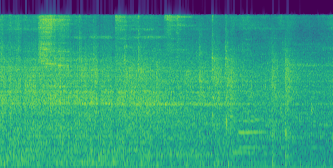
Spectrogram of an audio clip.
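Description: Passenger train coaches rolling past on the rails: a heavy rumble of wheels clicking over rail joints, with a thin steady high whine from the wheels. The rumble eases slightly as the last coach passes and moves away.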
